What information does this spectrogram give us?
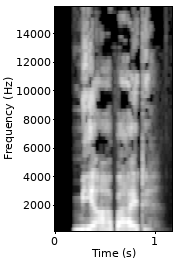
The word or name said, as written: merarbejde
